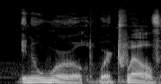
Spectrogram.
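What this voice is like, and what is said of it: Dramatic movie trailer voice. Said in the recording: “the best movie trailer voice I can muster”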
